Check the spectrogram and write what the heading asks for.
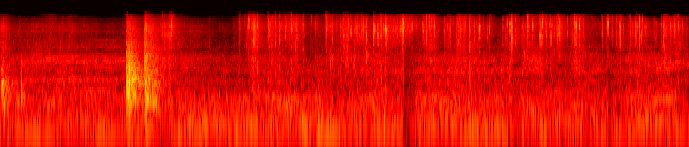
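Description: A sharp plastic snap about a second in, then steady crackly crinkling of plastic packaging as a pack of baseball cards is opened by hand.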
